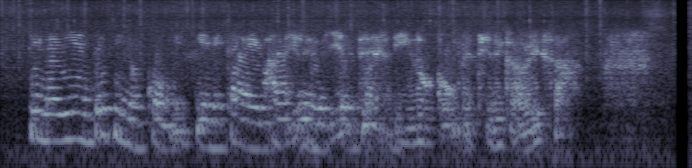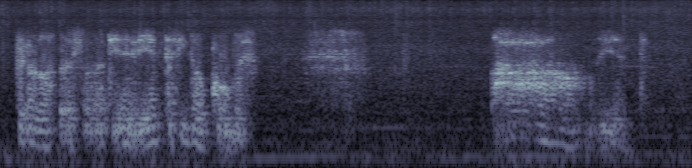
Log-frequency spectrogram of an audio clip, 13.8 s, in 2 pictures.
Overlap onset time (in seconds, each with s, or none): 2.6 s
